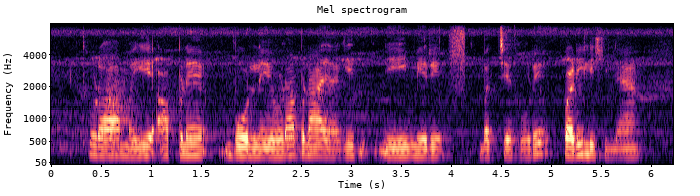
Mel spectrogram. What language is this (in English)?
Dogri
